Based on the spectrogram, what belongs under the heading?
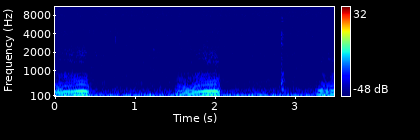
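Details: Sleeping pet pigeon in a bird suit snoring: deep, nasal, slightly upswept groaning notes about every one and a half seconds, with a quiet hum and a small click between them.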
